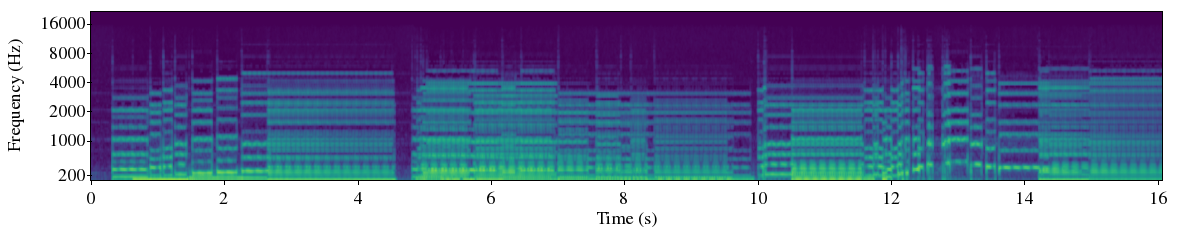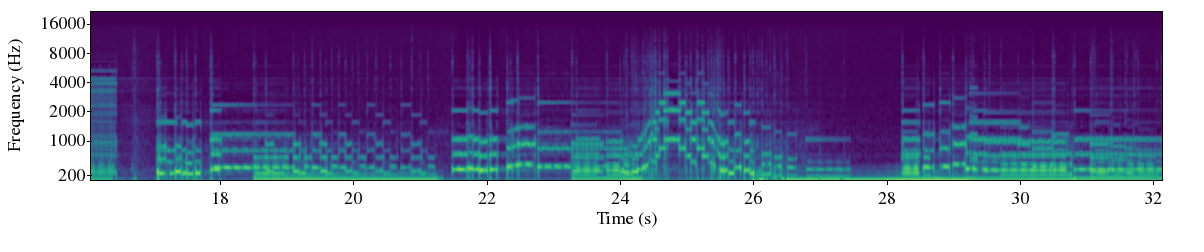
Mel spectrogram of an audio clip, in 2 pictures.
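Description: Hammond B3 organ played solo: sustained chords on the manuals over held bass notes on the pedals, with short breaks between phrases about five, ten and seventeen seconds in.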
